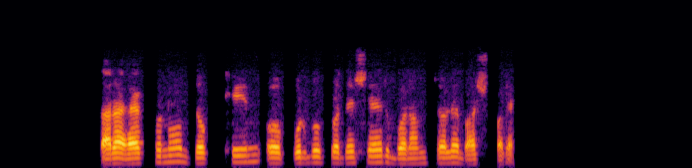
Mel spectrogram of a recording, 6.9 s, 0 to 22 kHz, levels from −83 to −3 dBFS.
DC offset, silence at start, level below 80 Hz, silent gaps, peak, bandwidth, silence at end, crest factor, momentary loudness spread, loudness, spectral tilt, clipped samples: under 0.1%; 1 s; -72 dBFS; 1.47-1.54 s, 2.10-2.25 s, 2.87-2.94 s, 3.27-3.31 s, 4.30-4.34 s, 4.90-4.98 s; -2 dBFS; 6.4 kHz; 1.8 s; 20 dB; 10 LU; -20 LUFS; -6.5 dB/octave; under 0.1%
